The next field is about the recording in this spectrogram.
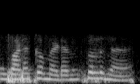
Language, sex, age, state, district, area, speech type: Tamil, female, 18-30, Tamil Nadu, Mayiladuthurai, rural, conversation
